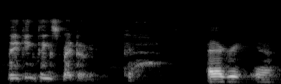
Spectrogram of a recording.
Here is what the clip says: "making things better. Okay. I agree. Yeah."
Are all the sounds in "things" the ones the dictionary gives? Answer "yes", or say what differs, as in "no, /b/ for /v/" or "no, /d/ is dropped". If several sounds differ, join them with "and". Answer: no, /t/ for /θ/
